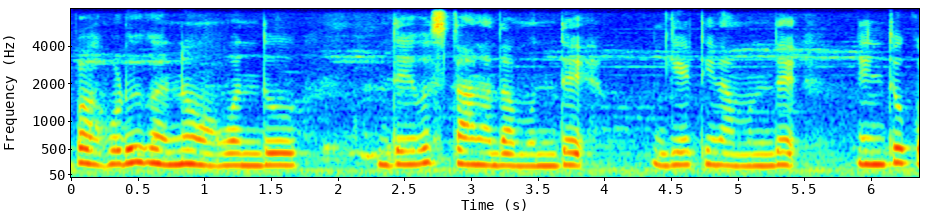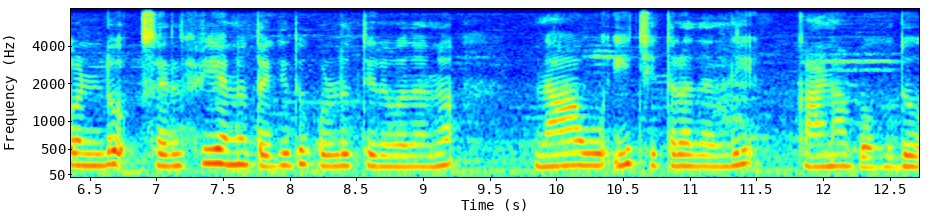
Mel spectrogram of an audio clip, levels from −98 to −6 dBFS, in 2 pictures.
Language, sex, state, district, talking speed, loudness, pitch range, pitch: Kannada, female, Karnataka, Belgaum, 70 wpm, -28 LUFS, 205-235 Hz, 215 Hz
